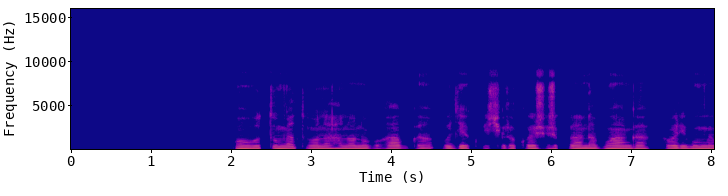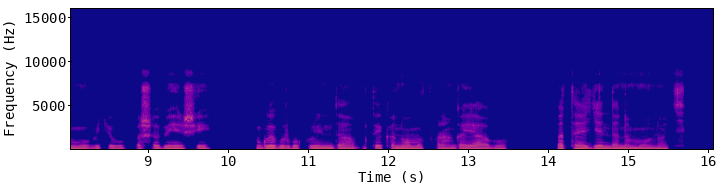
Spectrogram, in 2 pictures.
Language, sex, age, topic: Kinyarwanda, female, 25-35, finance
